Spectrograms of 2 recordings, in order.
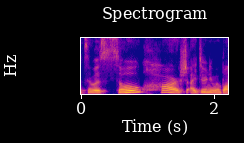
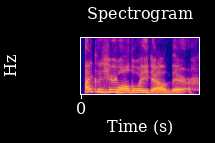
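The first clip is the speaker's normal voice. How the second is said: louder, higher mock complaint from an old man; grumbling elderly passerby; 4 semitones higher, 7 dB louder than usual. Elderly passerby complaining to mother and daughter, loud and sharp. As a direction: imitate the old neighbour scolding them. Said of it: "And he goes".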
